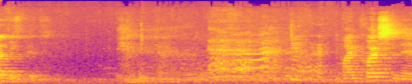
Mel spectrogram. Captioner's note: audience giggles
